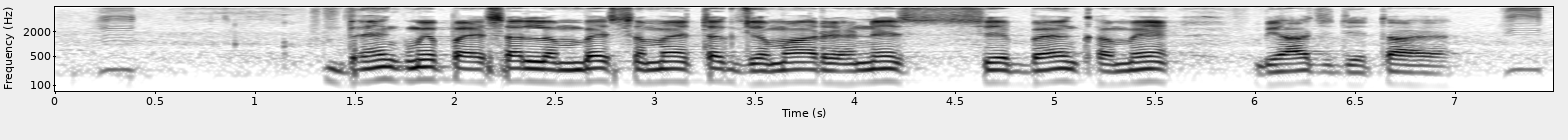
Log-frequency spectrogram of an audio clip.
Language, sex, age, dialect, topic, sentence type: Hindi, male, 18-24, Kanauji Braj Bhasha, banking, statement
